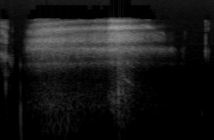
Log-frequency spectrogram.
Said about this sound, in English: So before I do that, I'm going to encourage you to slow down, take a breath,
